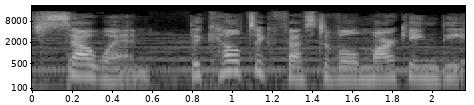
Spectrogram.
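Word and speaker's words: Samhain: these were Central to samhan pronounced saen the Celtic Festival marking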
